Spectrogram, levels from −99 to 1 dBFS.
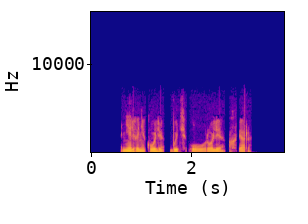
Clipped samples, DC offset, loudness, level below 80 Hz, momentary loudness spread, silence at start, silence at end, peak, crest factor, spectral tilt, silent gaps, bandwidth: under 0.1%; under 0.1%; -21 LUFS; -46 dBFS; 9 LU; 0.65 s; 0.65 s; -4 dBFS; 18 dB; -9.5 dB/octave; 1.47-1.57 s, 2.70-2.75 s; 6.2 kHz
